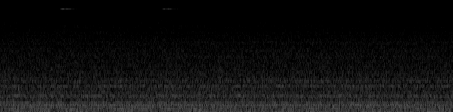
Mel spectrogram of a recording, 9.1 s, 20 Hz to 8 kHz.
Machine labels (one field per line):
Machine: fan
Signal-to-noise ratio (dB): -6 dB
